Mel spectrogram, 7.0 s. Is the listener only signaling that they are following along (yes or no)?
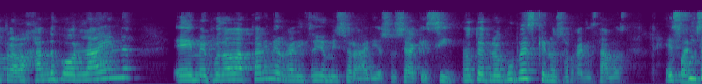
yes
